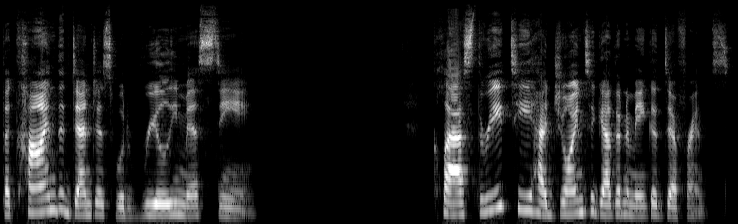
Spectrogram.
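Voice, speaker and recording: A woman reads a children's book aloud. Her voice is bright and sits at an average pitch. She narrates expressively and addresses her young listeners directly.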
